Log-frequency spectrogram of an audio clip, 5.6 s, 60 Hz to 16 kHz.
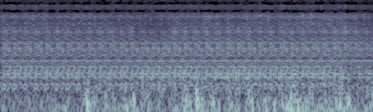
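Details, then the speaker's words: Toyota 1KD-FTV D4D diesel at idle, just after injector work, started cold; hard even knocking rattle about three beats a second cycling roughly 10 seconds on, 10 off, only at idle; owner suspects water, later fixed itself. "19 seconds it stops I was doing it for 10 seconds yeah let's see how long it stops for it's a bit like 10 on 10 off"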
